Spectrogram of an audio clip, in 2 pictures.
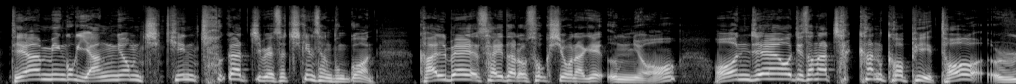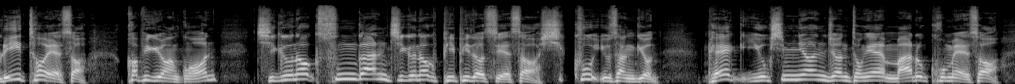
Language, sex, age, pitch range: Korean, male, 40-59, 165-220 Hz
